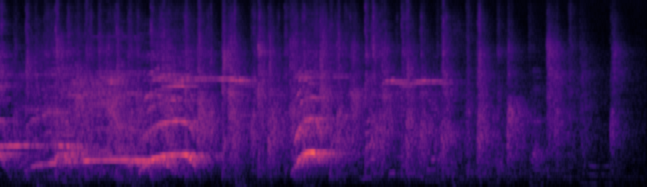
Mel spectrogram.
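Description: A small audience clapping and cheering, with voices calling out over the applause. It peaks about three seconds in and then dies away.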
